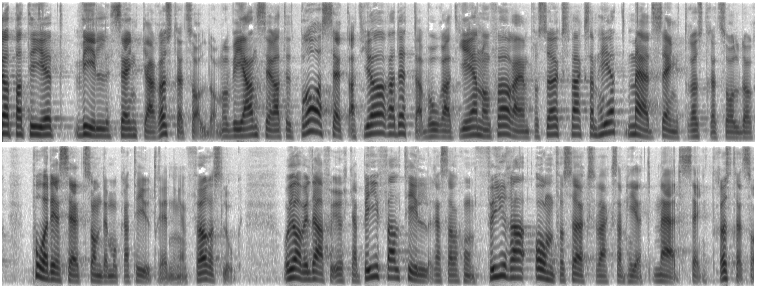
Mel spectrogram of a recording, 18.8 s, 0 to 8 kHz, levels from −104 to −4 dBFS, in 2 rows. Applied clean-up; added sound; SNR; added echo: none; none; none; none.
